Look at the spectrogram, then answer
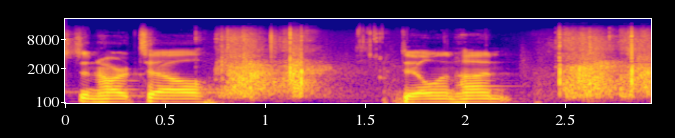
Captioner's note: attendees applauding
